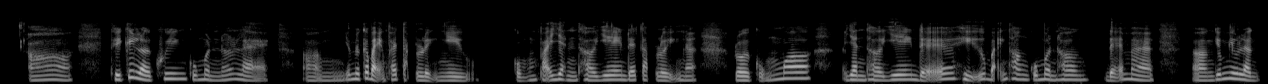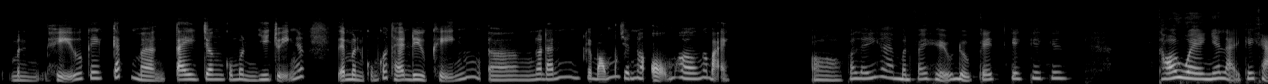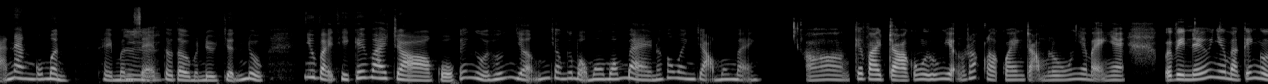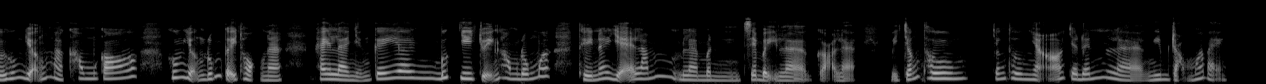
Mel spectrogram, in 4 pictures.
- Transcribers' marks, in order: tapping; other background noise
- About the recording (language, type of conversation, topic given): Vietnamese, podcast, Bạn có mẹo nào dành cho người mới bắt đầu không?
